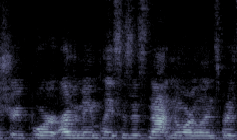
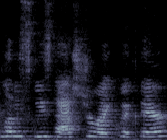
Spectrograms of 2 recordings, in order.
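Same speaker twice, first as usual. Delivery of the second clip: put-on Minnesotan accent; 7 semitones higher than usual. Joking about inviting other podcasters over: put-on Minnesotan accent. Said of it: "I can speak Minnesotan with ya".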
